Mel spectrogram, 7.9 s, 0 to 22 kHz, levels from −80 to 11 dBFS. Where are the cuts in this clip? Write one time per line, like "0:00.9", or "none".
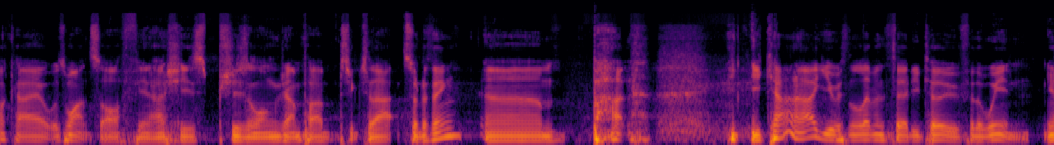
0:04.3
